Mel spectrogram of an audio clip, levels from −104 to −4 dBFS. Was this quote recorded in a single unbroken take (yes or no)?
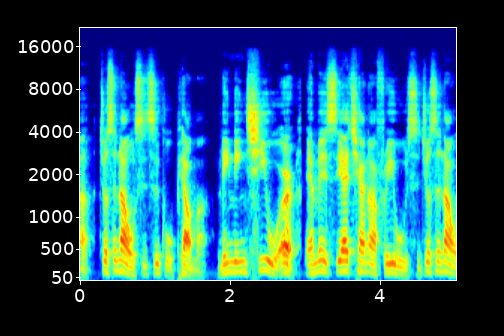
no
